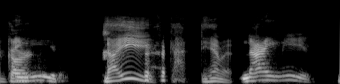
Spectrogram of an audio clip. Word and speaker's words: Nynaeve: Naive. Like 9-inch nails. Naive. Nine times.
